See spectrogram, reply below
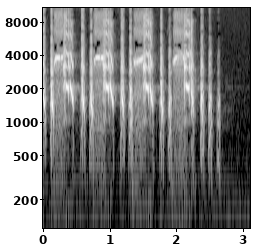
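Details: Irani teetar francolin pair calling: harsh squawking notes and drawn-out twisting phrases repeated at a steady pace about every half second, four cycles before falling silent.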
